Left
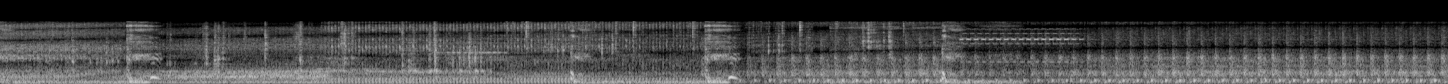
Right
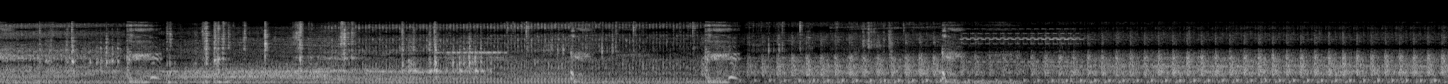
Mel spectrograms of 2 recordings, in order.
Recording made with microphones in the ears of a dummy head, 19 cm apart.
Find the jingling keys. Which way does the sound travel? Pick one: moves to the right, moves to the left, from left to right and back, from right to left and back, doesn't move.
moves to the left.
